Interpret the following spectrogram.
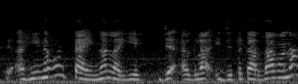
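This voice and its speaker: A woman's voice: on the high side, animated, fast talker, a little mellow, a little hiss or hum, natural voice. An actress with a Punjabi accent playing a greedy, scheming elder sister who bosses her husband in a village family drama. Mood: bossy. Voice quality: scornful, bossy. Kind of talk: Punjabi web drama acting.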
